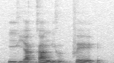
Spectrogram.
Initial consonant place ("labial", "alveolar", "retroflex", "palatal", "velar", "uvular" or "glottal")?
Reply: palatal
